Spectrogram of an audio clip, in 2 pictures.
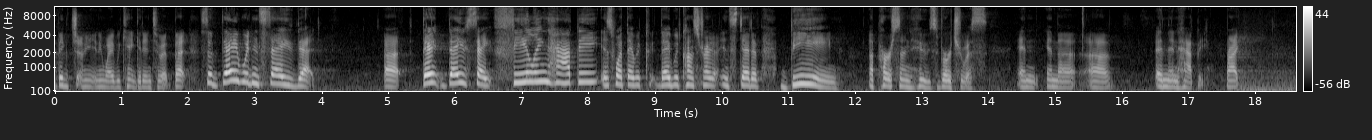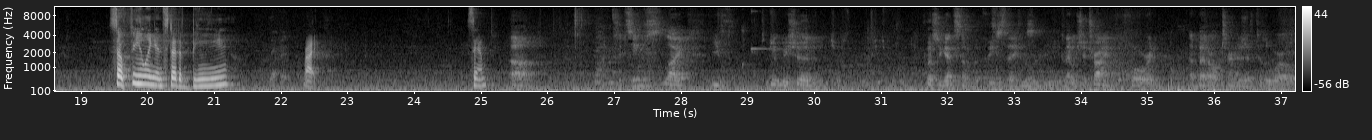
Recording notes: This video is from our 2021 Fall lecture series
